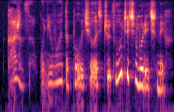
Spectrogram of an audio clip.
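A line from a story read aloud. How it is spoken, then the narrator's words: Whispered aside. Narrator (Russian): прошептал Клубок, наклоняясь к приятелю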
